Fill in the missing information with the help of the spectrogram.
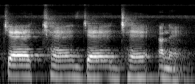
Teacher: यदि हम तालु की बात करें तो तालु में क्या होगा, आपने देखा होगा ये जो दांत हैं हमारे अगले वाले दांत जिस मसूड़े में टच होते हैं ये, ठीक है, तो यहाँ पर जो हमारे अगले दांत हैं ये जीभ हमारी जस्ट दांतों से थोड़ा सा ऊपर स्पर्श करेगी अगले दांतों से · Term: चैवर्ग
